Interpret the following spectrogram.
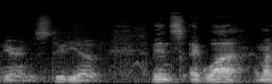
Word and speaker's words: Agwada: Mitchell Bell, and we have here in the studio Vince Agwada. Am I saying it pronouncing your name correctly?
